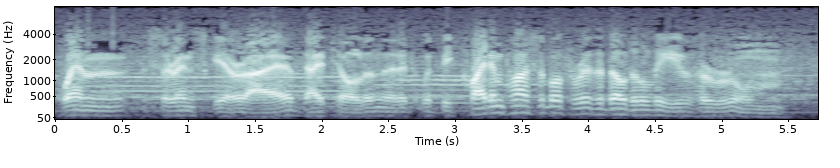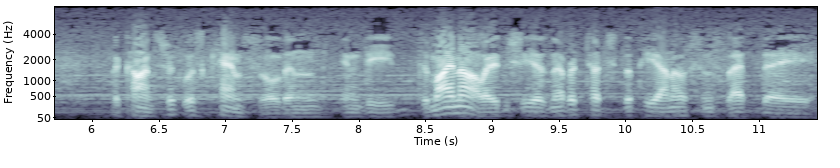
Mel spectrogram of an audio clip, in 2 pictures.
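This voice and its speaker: An actor playing a grave, protective physician husband with formal, measured delivery in 1940s radio style. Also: male voice, rumbling low, expressive. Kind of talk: 1940s radio acting, dramatic narration. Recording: muffled, hissy 1940s radio recording.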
